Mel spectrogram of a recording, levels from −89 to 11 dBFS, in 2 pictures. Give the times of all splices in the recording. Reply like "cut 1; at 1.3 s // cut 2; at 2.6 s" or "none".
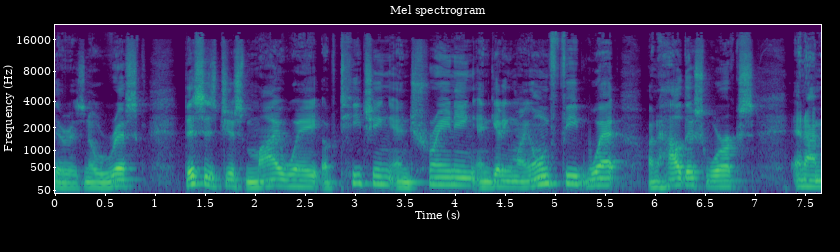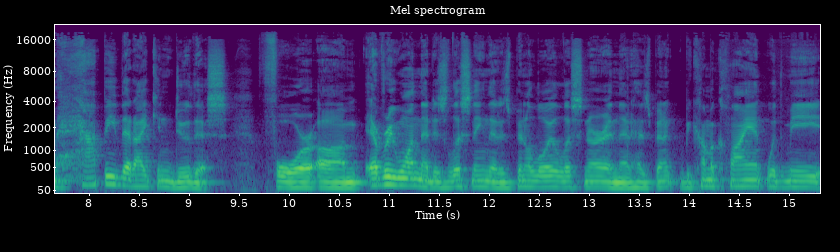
none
